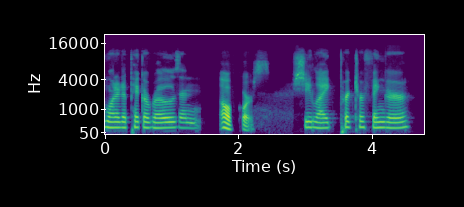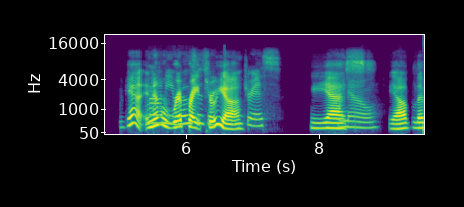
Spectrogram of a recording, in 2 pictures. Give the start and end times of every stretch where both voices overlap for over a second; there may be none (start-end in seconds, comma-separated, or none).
5.3-6.9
